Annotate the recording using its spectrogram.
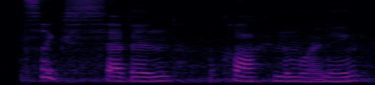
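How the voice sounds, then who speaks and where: Using a put-on character voice, a woman speaks hoarse and raspy at a moderate pace, fairly low in pitch with monotone, flat intonation, against noticeable background noise. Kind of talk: casual vlog chat.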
